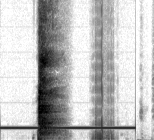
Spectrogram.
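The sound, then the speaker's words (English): A steady, unbroken electronic beep from a soundboard button holds one pitch for nearly three seconds, then cuts off abruptly. A loud breathy exhale and a softer rustle briefly sound over it. “And that's I was about to say it, and it should be beeping.”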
